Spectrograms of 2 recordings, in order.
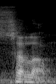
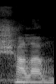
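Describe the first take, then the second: First: সালাম said with a sharp hissing English s; hissing s sound. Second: সালাম said as shalam, with a hushing sh; wrong sh sound. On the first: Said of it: "আমরা বলছি". (সালাম ইংরেজি s-এর মতো তীক্ষ্ণ স) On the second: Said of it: "আমরা কিন্তু সালাম বলছি না". (সালাম শ দিয়ে, শালাম) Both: Shown as a demonstration.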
